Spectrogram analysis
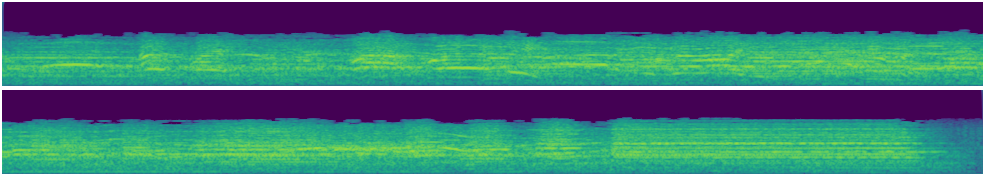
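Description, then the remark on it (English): A dense crowd of many voices outside screams and shouts at once during an earthquake as the floor shakes, loud and continuous for the whole stretch, with piercing high cries rising over the general uproar. “I could hear the crowds outside screaming.”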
